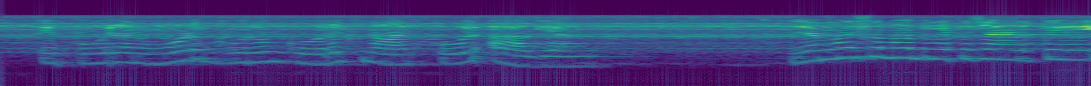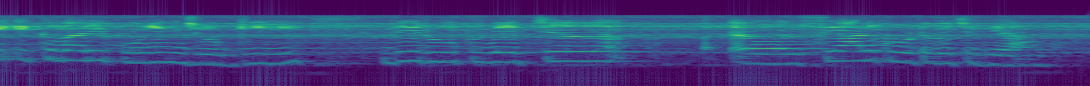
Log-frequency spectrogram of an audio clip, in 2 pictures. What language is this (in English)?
Punjabi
